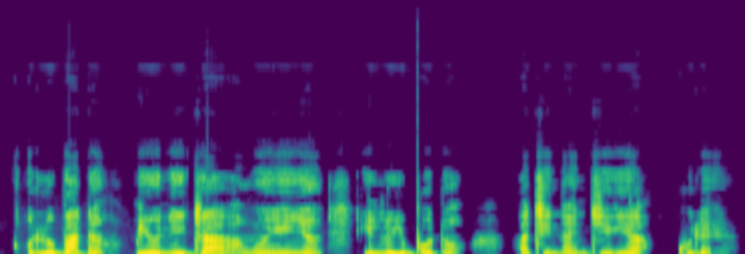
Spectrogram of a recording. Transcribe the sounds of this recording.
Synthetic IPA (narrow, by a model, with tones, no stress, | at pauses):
o˨lu˦ba˦dã˨mĩ˧˦o˨nĩ˨˦d͡ʒa˦a˦˨w̃ɔ̃˧e˨j̃ã˧i˨lu˨˦i˦˨bo˨dɔ̰̃˨ | a˨tʰi˧nã˨i˨d͡ʒi˨˦ɾi˦a˦˨ | ku˨˦lɛ̰˨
